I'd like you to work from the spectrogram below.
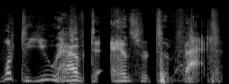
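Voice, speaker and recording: A man voicing a shrill, accusing townswoman head. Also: moderate pace, vocal fry, pushed and bright, no echo, exaggerated voice. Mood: angry, accusing. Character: tired, angry human woman's head of a two-headed creature.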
